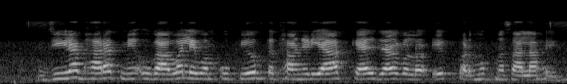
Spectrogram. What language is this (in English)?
Magahi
